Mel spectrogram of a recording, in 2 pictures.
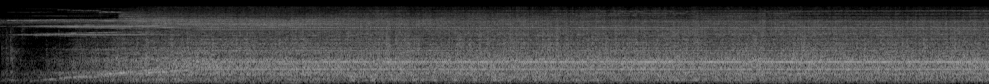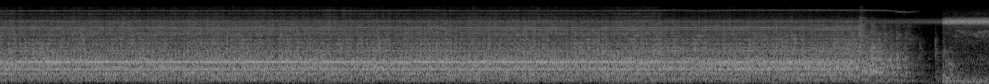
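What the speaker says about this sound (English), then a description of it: "and we'll start the lathe. I'm going to run this at 315 RPM" A metal lathe running a parting cut at 315 RPM gives a loud, continuous steady machine drone with a faint high tonal whine, unbroken for nearly twenty seconds before it cuts off, with no talking.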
